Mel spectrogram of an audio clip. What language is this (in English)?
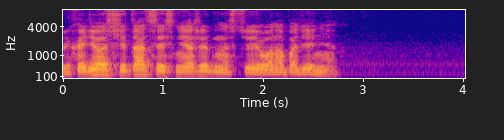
Russian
